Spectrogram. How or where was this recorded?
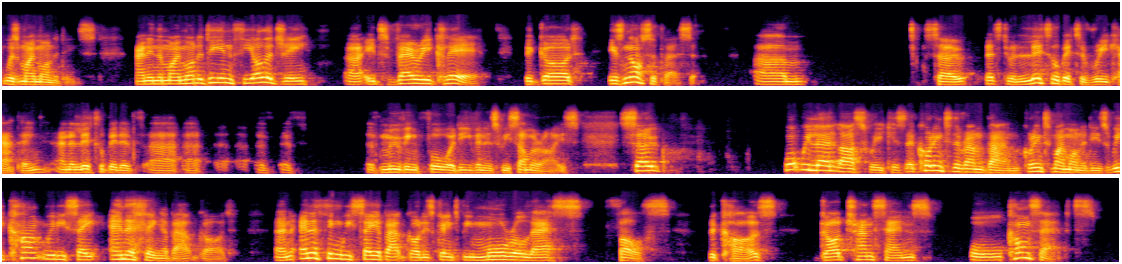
video call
